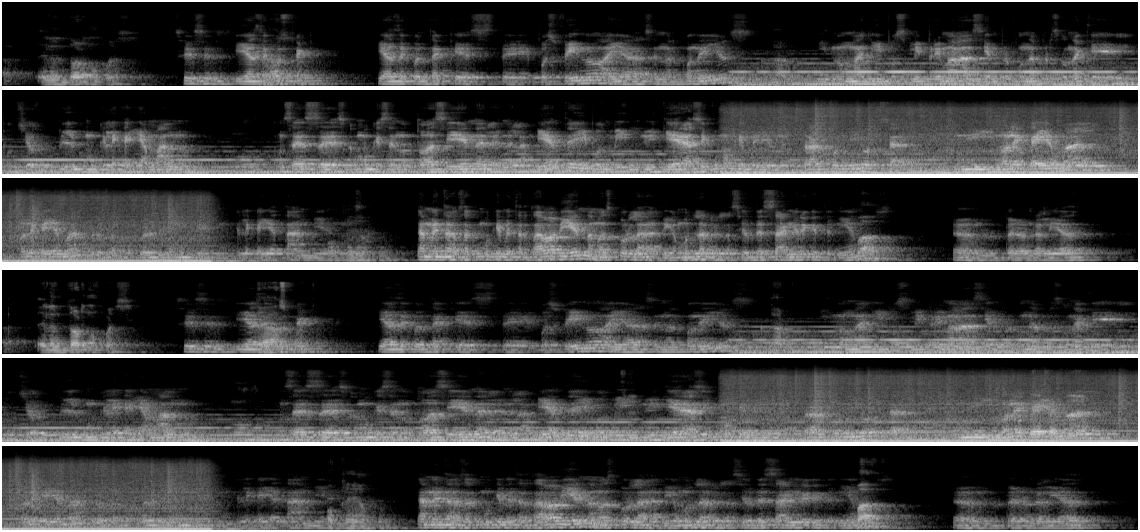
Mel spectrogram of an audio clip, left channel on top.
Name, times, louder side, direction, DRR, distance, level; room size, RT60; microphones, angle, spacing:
voice 1, 0.4-1.3 2.5-3.0 7.7-7.9 13.6-14.2 17.6-17.7 20.4-21.0 21.5-22.2 26.0-26.6 31.2-31.5, right 2 dB, 65° right, 6 dB, 0.3 m, -26 dB
voice 2, 1.8-3.0 3.8-7.5 8.2-13.3 14.1-20.4 20.9-22.4 22.9-26.3 26.9-31.4 32.2-33.4, left 1 dB, 45° left, 2 dB, 0.4 m, -23 dB
sound 1, 7.2-21.8, equal, 90° right, 0.9 m, -25 dB
sound 2, 18.5-24.8, right 2 dB, 30° right, 0.7 m, -21 dB
2.1 x 2.0 x 3.8 m, 0.91 s
head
